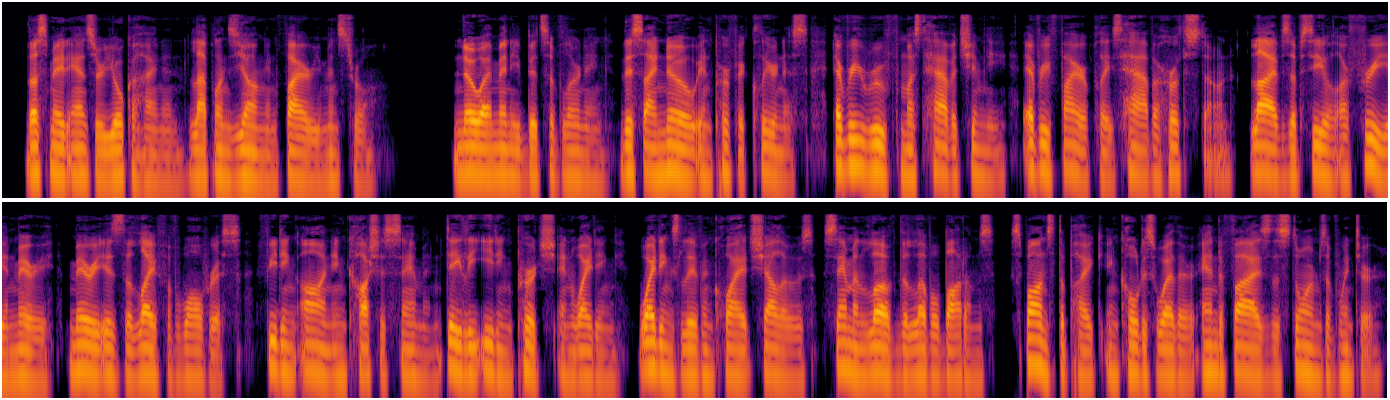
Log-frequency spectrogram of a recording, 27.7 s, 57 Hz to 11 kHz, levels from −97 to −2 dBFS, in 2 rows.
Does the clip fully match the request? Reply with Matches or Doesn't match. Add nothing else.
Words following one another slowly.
Doesn't match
